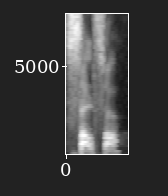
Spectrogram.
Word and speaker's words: SLSA: say that uh but we pronounce it salsa and what it is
